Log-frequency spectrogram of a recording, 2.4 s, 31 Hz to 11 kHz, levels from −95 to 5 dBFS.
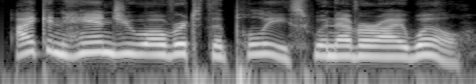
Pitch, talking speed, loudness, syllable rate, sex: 235 Hz, 275 wpm, -16 LUFS, 7.1 syllables/s, female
